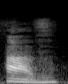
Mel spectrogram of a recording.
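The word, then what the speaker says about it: אב: two together, you get a sound, Av, pronounced Av.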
